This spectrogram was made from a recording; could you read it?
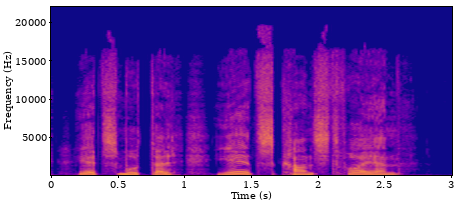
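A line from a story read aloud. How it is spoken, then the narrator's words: Laughing. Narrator (German): sagte er und fügte lachend bei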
